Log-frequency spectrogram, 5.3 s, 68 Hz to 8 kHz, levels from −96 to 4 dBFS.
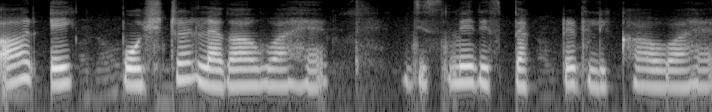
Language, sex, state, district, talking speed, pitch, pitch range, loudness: Hindi, female, Jharkhand, Deoghar, 125 wpm, 220 Hz, 210-235 Hz, -20 LUFS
